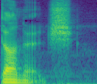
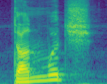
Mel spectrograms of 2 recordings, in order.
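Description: First: The W sound in the middle is silent. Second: The W sound in the middle is pronounced.

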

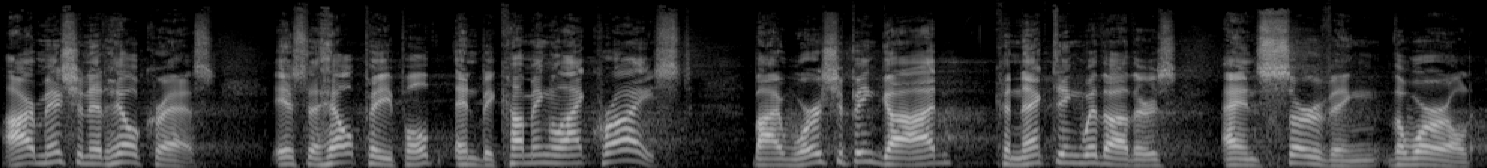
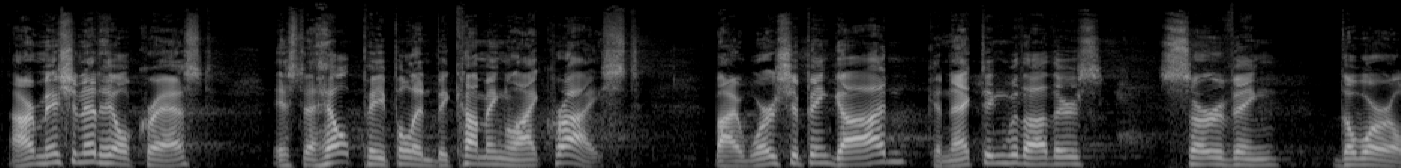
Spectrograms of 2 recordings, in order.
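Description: First: It is said loudly with strong emphasis. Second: It is said in a plain, even voice.

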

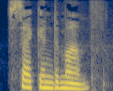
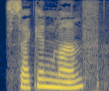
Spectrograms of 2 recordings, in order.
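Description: First: The D sound at the end of 'second' is pronounced. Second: The D sound at the end of 'second' is dropped. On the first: "then by keeping it in place" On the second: "first with the omitted D sound"

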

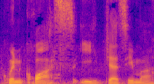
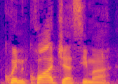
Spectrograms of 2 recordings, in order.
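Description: First: The word is said with an extra s sound. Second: The word is said without an extra s sound. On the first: The speaker calls it wrong. "by putting an extra S in there" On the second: The speaker calls it right. "It's Quinquagesima"

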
